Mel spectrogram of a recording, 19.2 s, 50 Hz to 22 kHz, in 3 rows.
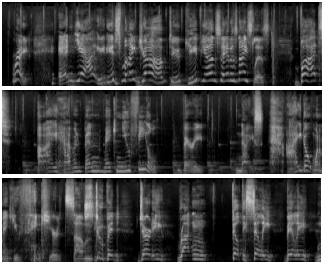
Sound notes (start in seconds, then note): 11.6 sighs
